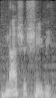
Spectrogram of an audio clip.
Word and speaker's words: Nashashibi: Nashashibi.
